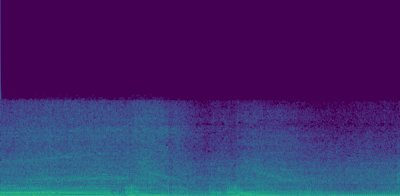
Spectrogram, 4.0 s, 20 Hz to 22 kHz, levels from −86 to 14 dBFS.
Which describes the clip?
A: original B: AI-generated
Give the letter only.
A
